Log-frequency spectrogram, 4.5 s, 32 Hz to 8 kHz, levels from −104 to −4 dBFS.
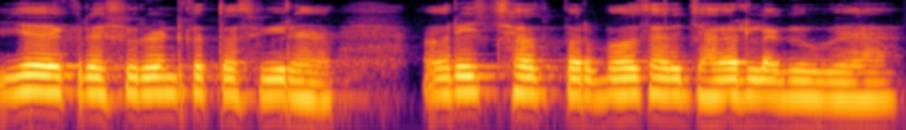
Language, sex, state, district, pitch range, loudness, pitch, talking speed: Hindi, male, Jharkhand, Palamu, 135-155 Hz, -17 LUFS, 145 Hz, 210 wpm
